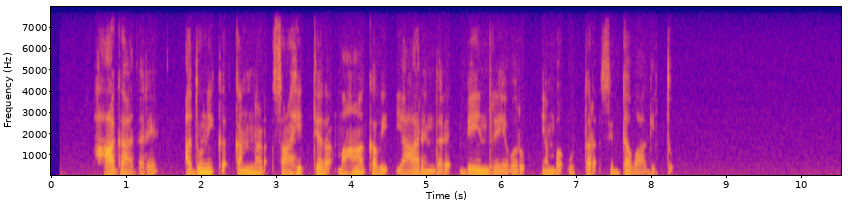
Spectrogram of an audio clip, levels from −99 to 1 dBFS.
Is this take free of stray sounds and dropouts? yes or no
yes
